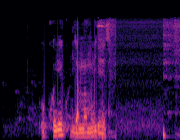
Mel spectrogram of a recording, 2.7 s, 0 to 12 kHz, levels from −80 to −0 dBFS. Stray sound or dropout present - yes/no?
no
